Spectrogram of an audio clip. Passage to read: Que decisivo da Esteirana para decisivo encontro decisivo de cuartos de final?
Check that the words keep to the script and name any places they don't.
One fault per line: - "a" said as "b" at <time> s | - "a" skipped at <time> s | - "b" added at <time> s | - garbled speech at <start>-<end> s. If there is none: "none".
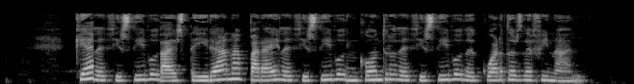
none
